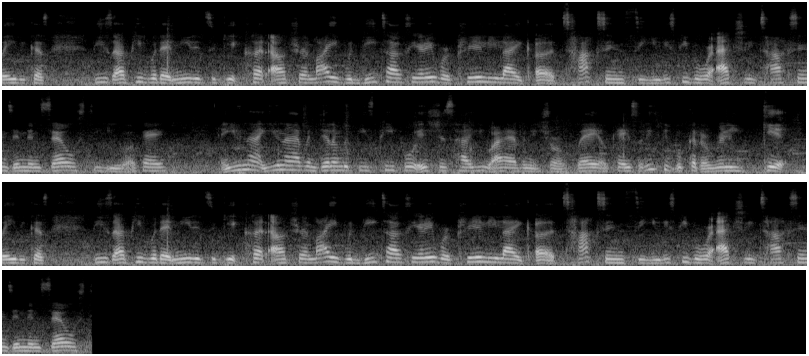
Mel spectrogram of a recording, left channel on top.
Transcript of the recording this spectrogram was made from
because these are people that needed to get cut out your life. With detox here, they were clearly like toxins to you. These people were actually toxins in themselves to you, okay? And you're not having dealing with these people. It's just how you are having it your way, okay? So these people could have really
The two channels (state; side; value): drops out; right; at 9.0 s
